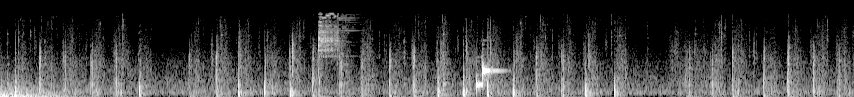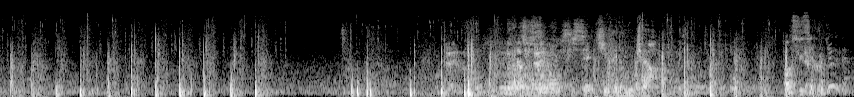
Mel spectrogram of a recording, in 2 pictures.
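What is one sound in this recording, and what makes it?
Quick footsteps run across a wooden floor.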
